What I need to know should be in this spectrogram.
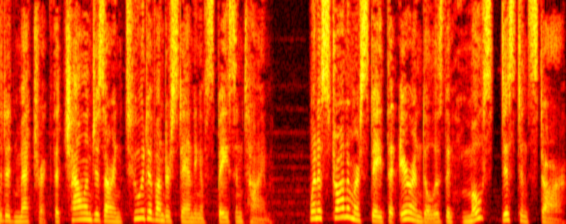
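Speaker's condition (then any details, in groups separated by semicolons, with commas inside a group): No condition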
